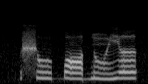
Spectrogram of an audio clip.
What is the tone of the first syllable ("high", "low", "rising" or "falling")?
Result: low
